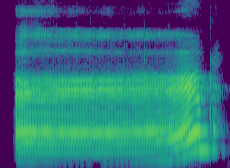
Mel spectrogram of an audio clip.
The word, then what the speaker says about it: herb: Herb, herb, herb. That last one has a silent H and is tricky to remember.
